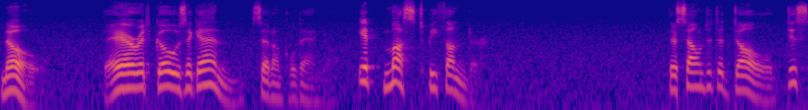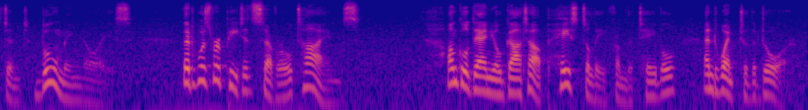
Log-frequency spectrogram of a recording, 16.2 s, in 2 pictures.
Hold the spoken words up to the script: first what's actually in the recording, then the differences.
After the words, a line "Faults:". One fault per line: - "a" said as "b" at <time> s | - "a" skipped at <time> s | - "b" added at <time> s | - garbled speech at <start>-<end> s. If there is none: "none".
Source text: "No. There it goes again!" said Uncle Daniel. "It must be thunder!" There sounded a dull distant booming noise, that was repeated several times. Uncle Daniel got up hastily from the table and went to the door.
"No. There it goes again!" said Uncle Daniel. "It must be thunder!" There sounded a dull distant booming noise, that was repeated several times. Uncle Daniel got up hastily from the table and went to the door.
Faults:
none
